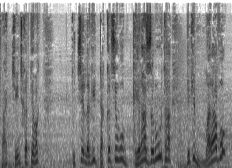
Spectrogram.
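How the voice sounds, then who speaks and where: Man acting an exasperated, insistent young man, pitched up. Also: very animated, moderate pace, mellow, faint music behind. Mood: exasperated pleading. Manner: agitated, repeats words emphatically. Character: angry, exasperated young male friend, pleading and insistent.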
